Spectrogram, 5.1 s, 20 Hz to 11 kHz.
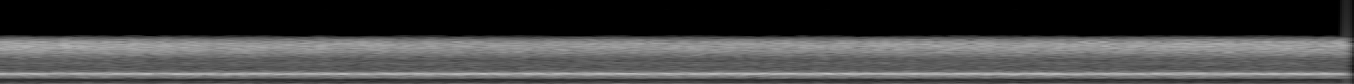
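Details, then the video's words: A dense chorus of 17-year periodical cicadas in an Illinois forest preserve on 14 June 2007: a steady, unbroken whirring drone with a hissing edge. "Periodical (17-year) Cicada noise"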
